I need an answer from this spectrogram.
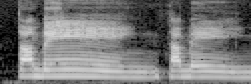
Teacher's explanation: É como se tivesse um E se encontrando com um I ali, como se tivesse também. Então, esse E, quando ele gera esse som nasal, ó, nasal é que sai pelo nariz, é como se tivesse um ditongo ali. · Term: ditongo nasal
